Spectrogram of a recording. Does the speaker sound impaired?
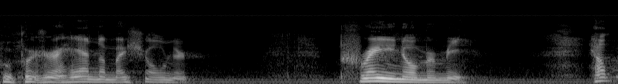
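Yes: severe speech impediment; about age 84.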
